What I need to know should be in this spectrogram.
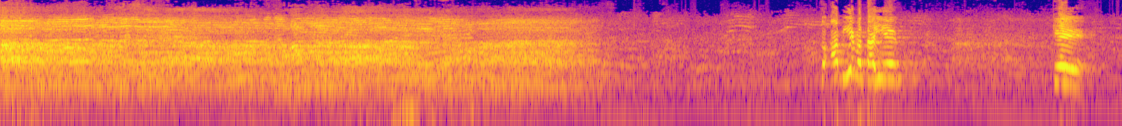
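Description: A young woman speaks with feeling into a microphone, heard through a loudspeaker.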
